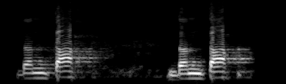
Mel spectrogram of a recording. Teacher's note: आधा उच्चारण होगा उसका, विसर्ग का हा बोलेंगे नहीं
